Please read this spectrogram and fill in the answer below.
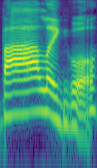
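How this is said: The word is said in a Southern accent. "you're saying it with a southern accent"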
